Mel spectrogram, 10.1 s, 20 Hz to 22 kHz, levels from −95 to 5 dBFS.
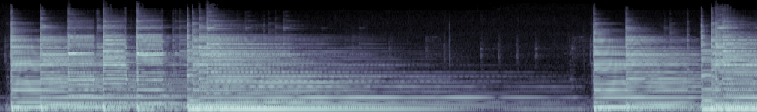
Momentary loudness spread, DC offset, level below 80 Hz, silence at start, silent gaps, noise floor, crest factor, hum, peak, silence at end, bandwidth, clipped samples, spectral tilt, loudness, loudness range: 19 LU; under 0.1%; -46 dBFS; 0.1 s; none; -46 dBFS; 18 dB; none; -2 dBFS; 0 s; 13.5 kHz; under 0.1%; -3.5 dB/octave; -17 LUFS; 13 LU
